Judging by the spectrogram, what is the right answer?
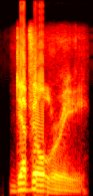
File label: "devilry", American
